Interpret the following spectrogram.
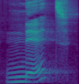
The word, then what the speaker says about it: knit: Just like night, a night, silent K, knit, silent K.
